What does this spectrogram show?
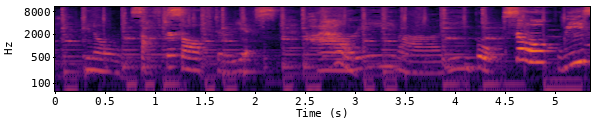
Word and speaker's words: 가위바위보: 가위바위보. So, we sounds more like E instead, is that right? Uh-huh. But it's not like strong E, just soft E. So, 가위바위보.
